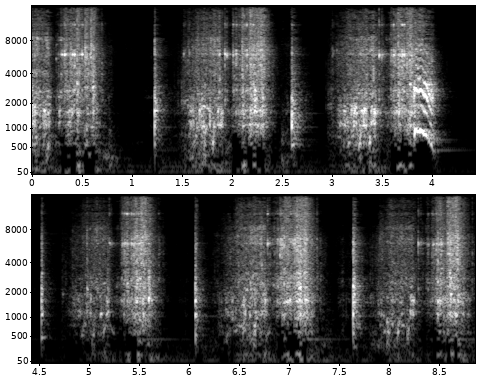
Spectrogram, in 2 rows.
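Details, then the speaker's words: Vintage Honda E300 300-watt generator, probably about 1970, bought at a swap meet; sharp recoil pulls about every second and a half spin it over but it never fires; no spark. "Boy, oh boy. Why is it not sparking, I wonder? I'd take a hit if it would spark."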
